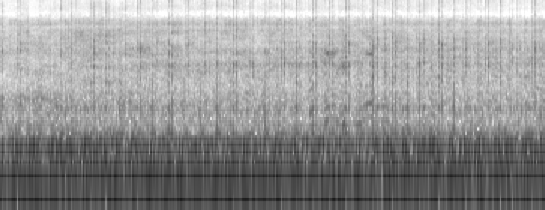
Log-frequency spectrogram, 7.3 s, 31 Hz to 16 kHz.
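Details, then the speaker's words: 1986 Harley-Davidson Softail first start after wiring repair, gas added: loose, lumpy V-twin beat settling into a steady idle with low exhaust thump; starts and keeps running fine, oil pressure not checked. "so kill button works well looks like it started so i didn't check the oil pressure or anything"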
